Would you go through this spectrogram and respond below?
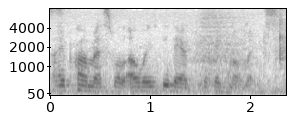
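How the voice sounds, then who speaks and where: A woman's voice: low-pitched, fairly even intonation, fast, natural voice. Actress as hesitant sitcom woman, noisy recording. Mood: reassuring. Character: awkward, hesitant yet composed career-woman friend. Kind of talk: sitcom script table read. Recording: clearly noisy room recording.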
